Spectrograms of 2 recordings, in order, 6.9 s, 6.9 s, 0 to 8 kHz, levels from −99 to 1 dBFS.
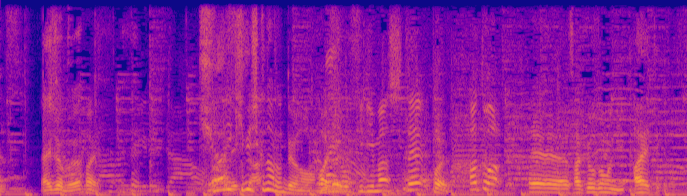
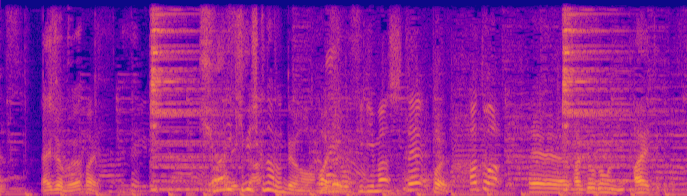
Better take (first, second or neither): first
